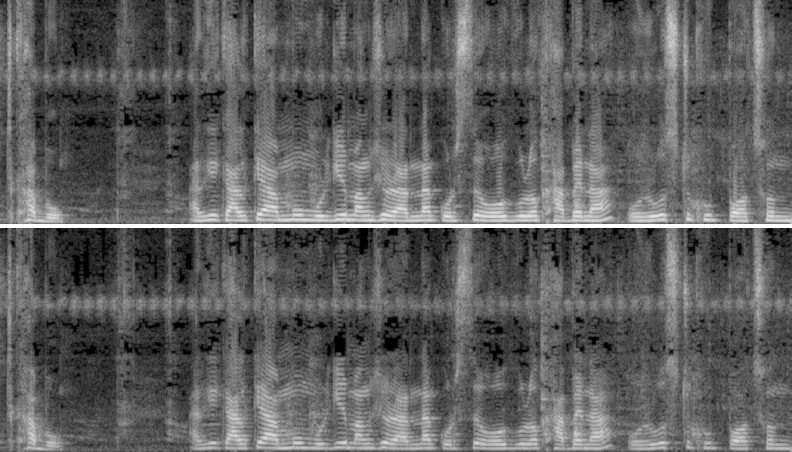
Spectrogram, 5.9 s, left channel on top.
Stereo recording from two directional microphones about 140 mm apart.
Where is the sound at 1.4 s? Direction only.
35° left (ahead or behind).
